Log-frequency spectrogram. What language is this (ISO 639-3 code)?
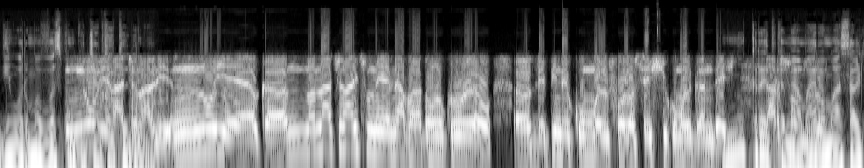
ron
